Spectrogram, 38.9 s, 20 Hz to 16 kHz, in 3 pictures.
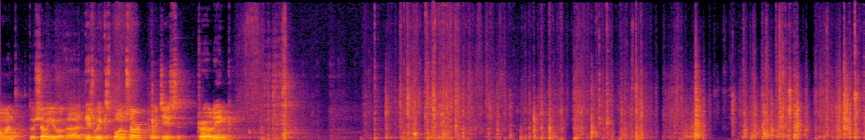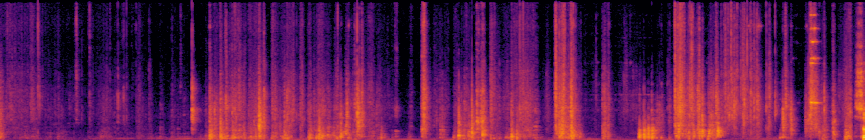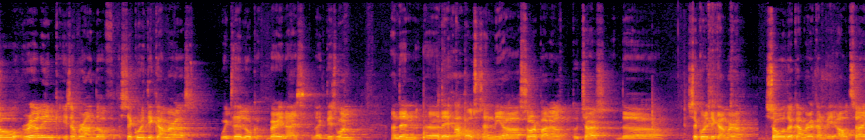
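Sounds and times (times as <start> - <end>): cardboard and plastic rustling: 3.7 - 25.8.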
